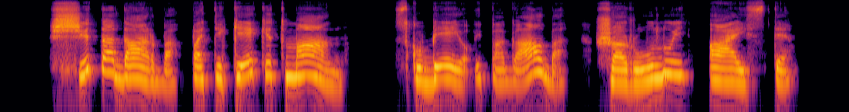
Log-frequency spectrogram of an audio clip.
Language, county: Lithuanian, Klaipėda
